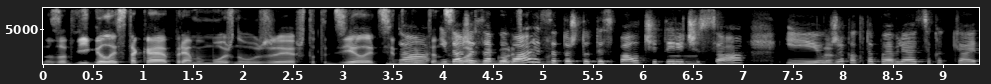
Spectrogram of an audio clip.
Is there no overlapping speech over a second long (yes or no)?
no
